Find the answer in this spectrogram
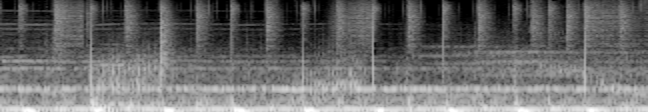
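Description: Electronic dance music in the psytrance vein: a four-on-the-floor kick drum about twice a second, with a bassline filling between the kicks. A held synth tone and short crisp hi-hat ticks ride on top.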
